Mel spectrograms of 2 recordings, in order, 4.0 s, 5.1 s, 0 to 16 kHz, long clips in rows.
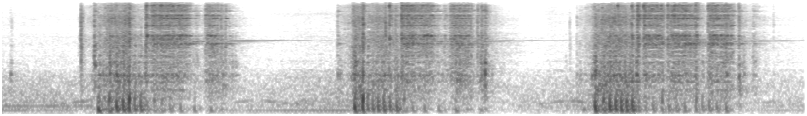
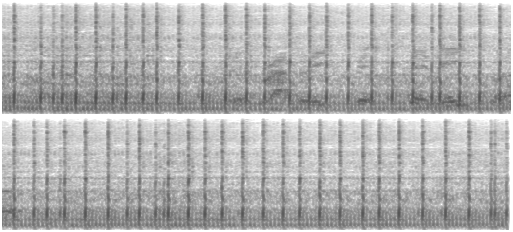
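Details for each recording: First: B&Q 25cc two-stroke petrol strimmer, new, just started after six primer pumps: shrill revving bursts about every 1.5 seconds with quiet gaps; screechy running before choke opened. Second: New B&Q 25cc petrol two-stroke strimmer after 3–4 primer pumps, getting fuel through: a rapid, even buzzing beat of about eight pulses a second, holding steady with no misses. Normal running.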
